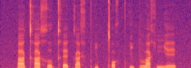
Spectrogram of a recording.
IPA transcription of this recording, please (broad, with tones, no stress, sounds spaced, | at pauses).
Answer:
a˦ kʰ a˦ x ɤ˦ kʰ ɛ˨ k a˨ x pʰ i˧ p tʼ ɔ˧ x pʰ i˦ p v a˦˨ x ɲ e˧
